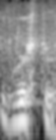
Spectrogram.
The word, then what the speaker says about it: Worcestershire: Now I know the Brits pronounce this Worcester sauce, but I refuse to say that because that's not the way it's spelled.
